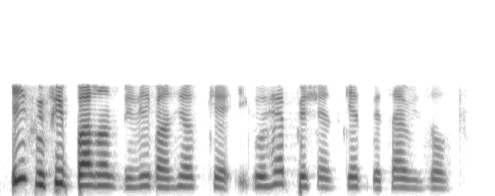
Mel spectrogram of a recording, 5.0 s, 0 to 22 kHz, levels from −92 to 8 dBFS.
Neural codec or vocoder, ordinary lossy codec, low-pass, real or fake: vocoder, 22.05 kHz, 80 mel bands, Vocos; AAC, 32 kbps; 3.6 kHz; fake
